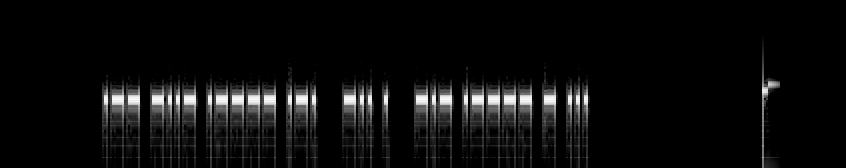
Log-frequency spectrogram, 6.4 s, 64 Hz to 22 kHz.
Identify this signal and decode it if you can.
Morse code, heard as a keyed tone, about 37 wpm, 700 Hz. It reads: WX1R DE K1TS
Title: USA Callsign DE Callsign - 4 Characters - 40wpm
